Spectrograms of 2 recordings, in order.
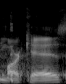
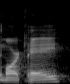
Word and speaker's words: Marquez: You know how many times I've said Marquez and it's Marquay? It's Marquay.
